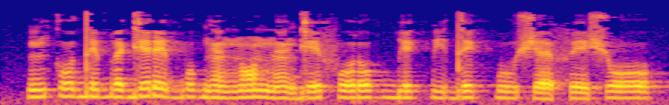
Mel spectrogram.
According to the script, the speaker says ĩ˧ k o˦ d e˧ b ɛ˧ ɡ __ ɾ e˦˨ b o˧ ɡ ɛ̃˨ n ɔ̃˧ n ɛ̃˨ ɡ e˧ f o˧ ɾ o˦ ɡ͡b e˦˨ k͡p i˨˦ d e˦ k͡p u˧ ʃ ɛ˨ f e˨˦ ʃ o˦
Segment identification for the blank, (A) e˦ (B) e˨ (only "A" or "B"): A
